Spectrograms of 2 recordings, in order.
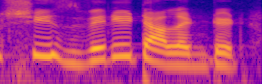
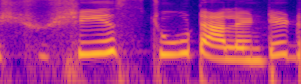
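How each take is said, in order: First: Unhurried, each word laid out for the class; slow correct example. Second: Drawn out, word by word as a warning; slow wrong example. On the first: Teacher slowly models the correct compliment for students. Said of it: "Very use करिए". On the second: Teacher slowly shows students the wrong compliment. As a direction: show the mistake slowly. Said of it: "इसका मतलब आप कह रहे हैं कि". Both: Shown as a demonstration.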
